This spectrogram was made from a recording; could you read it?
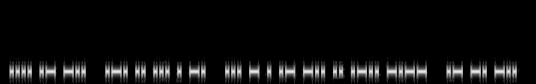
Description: Morse code, heard as a keyed tone, about 40 wpm, 600 Hz. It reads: HAD RISEN STEADILY AND
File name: the old man and the sea 2 40wpm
